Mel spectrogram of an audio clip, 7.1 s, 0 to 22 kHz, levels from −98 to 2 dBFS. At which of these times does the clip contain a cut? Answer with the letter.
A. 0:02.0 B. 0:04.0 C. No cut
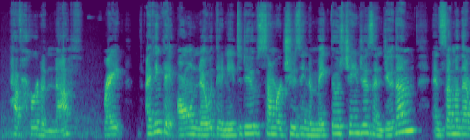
C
